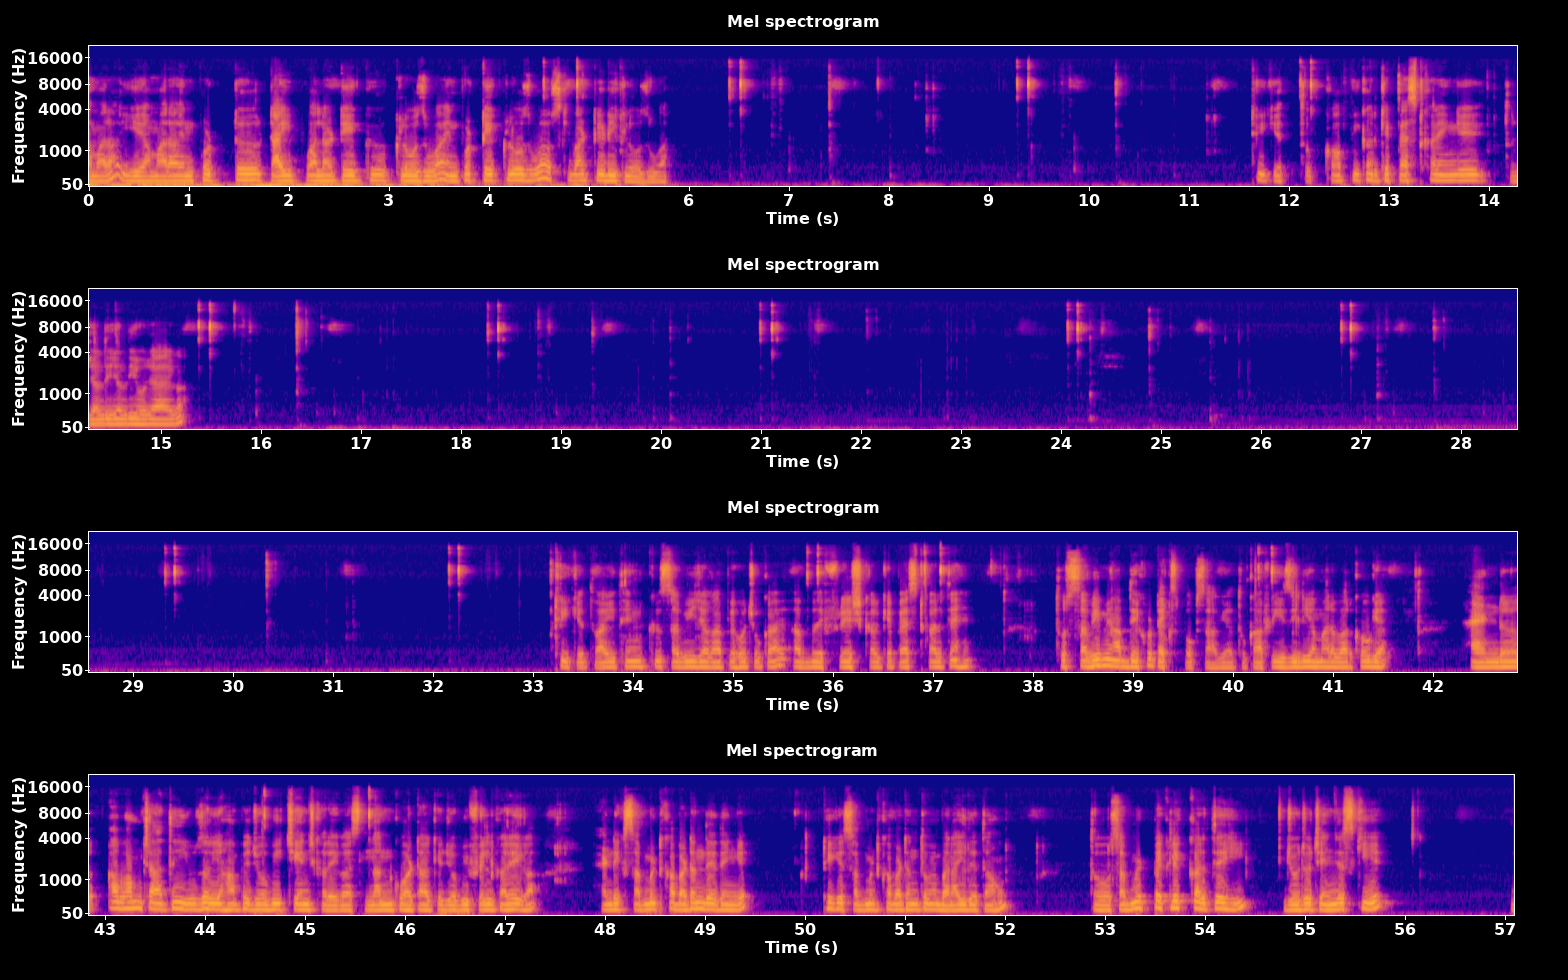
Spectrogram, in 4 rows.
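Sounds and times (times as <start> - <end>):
faint low hum: 0.0 - 57.0
computer keys clicking: 4.7 - 5.1, 6.4 - 8.6, 9.2 - 11.4, 12.1 - 14.6, 15.3 - 17.4, 18.2 - 20.4, 21.0 - 23.2, 24.0 - 26.0, 26.8 - 31.4, 32.1 - 33.4, 35.6 - 36.0, 36.8 - 38.1, 40.1 - 40.8.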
